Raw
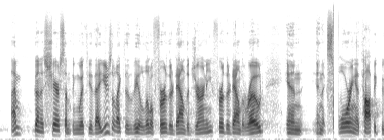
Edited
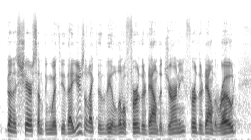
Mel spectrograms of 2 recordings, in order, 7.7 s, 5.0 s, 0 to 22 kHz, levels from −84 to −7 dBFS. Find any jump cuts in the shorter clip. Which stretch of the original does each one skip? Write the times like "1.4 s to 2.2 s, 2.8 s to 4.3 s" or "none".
none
